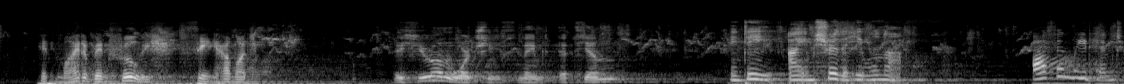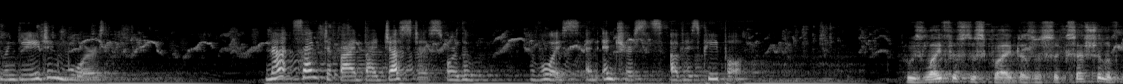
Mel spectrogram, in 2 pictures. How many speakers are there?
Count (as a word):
four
